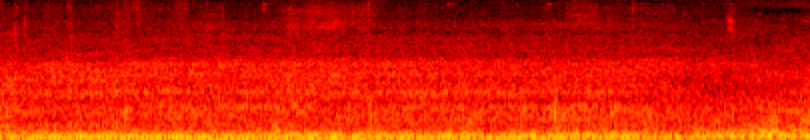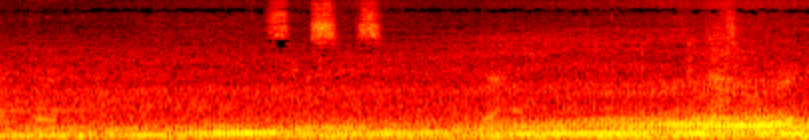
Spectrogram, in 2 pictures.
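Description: A Ford Escape SUV pulling up close by, its engine note rising and growing louder through the second half over a steady low rumble, with three short high squeaks about seven seconds in.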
